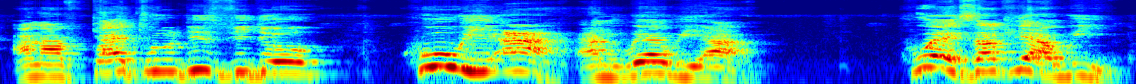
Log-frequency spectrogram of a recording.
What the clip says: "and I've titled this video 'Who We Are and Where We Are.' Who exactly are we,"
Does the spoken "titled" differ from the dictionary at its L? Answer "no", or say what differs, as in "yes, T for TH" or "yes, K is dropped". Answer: no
